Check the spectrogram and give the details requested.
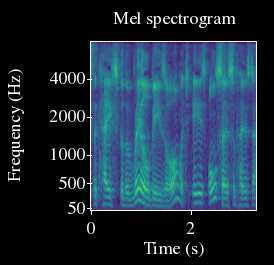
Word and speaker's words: bezoar: of the day is bees or a couple of different pronunciations but as far as I can see bees or is the one to go for and it comes to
